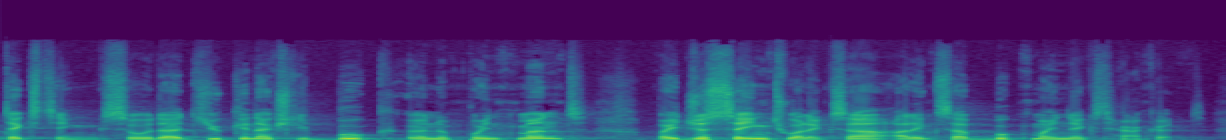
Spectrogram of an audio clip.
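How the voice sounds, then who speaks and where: Speaking at a fairly quick pace, a man with a strong French accent is heard against a quiet background. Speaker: audience member, startup CEO; audience member. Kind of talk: audience Q&A comment. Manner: halting. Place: hall. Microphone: handheld.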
